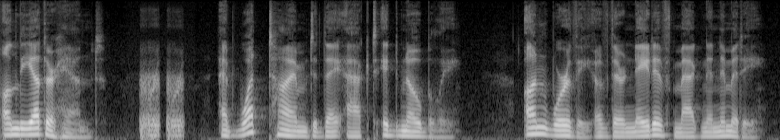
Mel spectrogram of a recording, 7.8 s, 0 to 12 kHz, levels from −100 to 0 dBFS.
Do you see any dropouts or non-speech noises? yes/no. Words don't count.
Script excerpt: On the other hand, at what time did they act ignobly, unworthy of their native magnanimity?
yes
